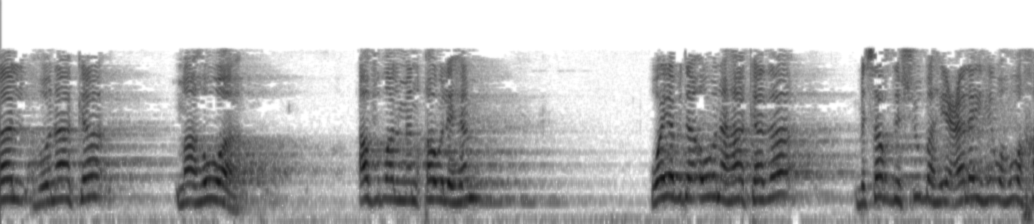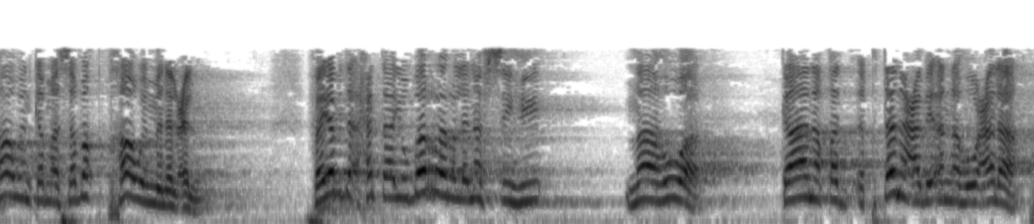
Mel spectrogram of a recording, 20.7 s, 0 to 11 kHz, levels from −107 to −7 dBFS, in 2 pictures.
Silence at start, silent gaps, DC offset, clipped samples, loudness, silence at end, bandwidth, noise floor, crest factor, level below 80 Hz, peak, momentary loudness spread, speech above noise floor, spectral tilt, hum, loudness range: 0 s; none; under 0.1%; under 0.1%; -22 LUFS; 0 s; 6 kHz; -61 dBFS; 20 dB; -50 dBFS; -4 dBFS; 18 LU; 40 dB; -7.5 dB/octave; none; 5 LU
